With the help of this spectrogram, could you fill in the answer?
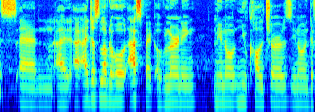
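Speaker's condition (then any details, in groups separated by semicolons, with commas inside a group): No condition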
